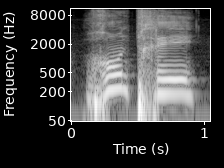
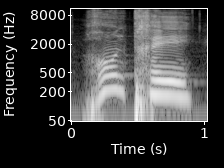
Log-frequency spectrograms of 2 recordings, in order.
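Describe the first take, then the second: Both takes have the same delivery.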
